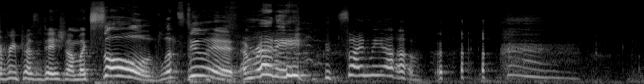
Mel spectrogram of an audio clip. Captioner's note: laughs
